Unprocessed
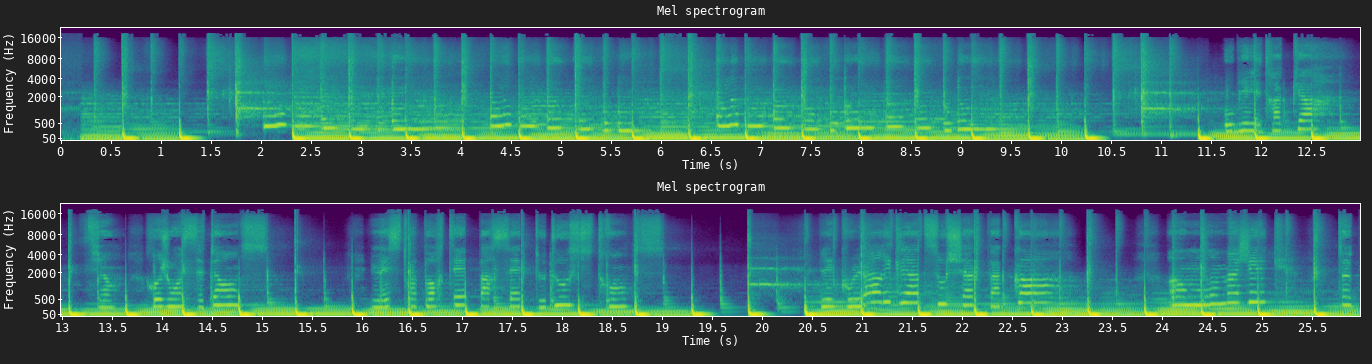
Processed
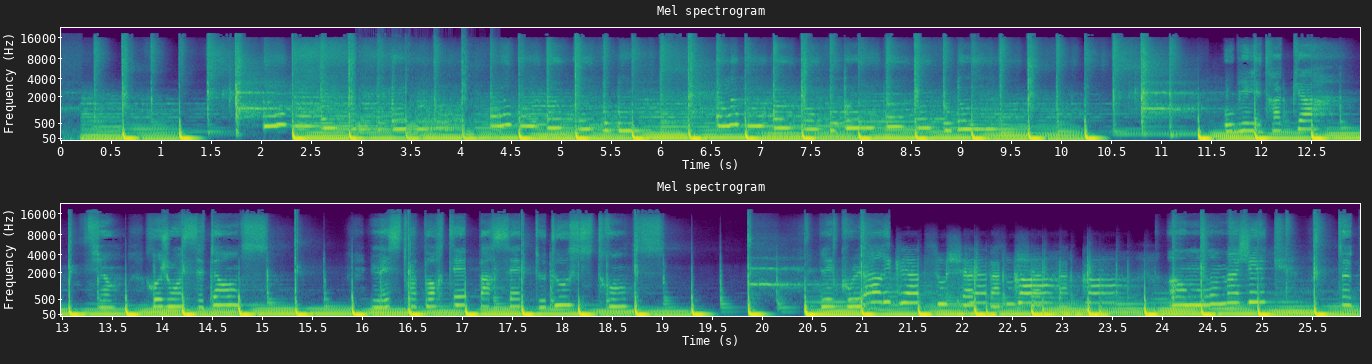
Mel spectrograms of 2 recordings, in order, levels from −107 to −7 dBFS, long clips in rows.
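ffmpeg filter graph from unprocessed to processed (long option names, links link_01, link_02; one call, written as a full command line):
ffmpeg -i in.wav -filter_complex "[0:a]asettb=1/sr,asplit=3[link_01][link_02][link_03];[link_01]atrim=end=2.944[link_04];[link_02]atrim=start=2.94:end=4.39,asetpts=PTS-STARTPTS,afade=type=in:duration=0.004:curve=qsin,afade=type=out:start_time=1.446:duration=0.004:curve=qsin,highshelf=frequency=8900:gain=-2,volume=20dB,asoftclip=hard,volume=-20dB[link_05];[link_03]atrim=start=4.386[link_06];[link_04][link_05]acrossfade=duration=0.004:curve1=hsin:curve2=qsin[link_07];[link_07][link_06]acrossfade=duration=0.004:curve1=qsin:curve2=hsin,asettb=1/sr,asplit=3[link_08][link_09][link_10];[link_08]atrim=end=21.274[link_11];[link_09]atrim=start=21.27:end=23.93,asetpts=PTS-STARTPTS,afade=type=in:duration=0.004:curve=qsin,afade=type=out:start_time=2.656:duration=0.004:curve=qsin,lowpass=frequency=3400:width=0.5412,lowpass=frequency=3400:width=1.3066,aecho=1:1:680:0.473,atrim=end_sample=117306[link_12];[link_10]atrim=start=23.926[link_13];[link_11][link_12]acrossfade=duration=0.004:curve1=hsin:curve2=qsin[link_14];[link_14][link_13]acrossfade=duration=0.004:curve1=qsin:curve2=hsin" out.wav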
